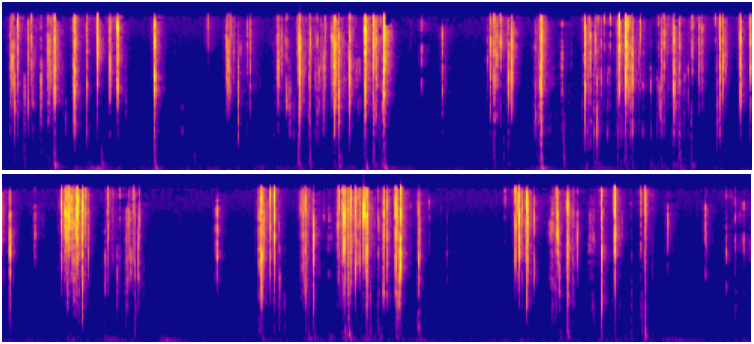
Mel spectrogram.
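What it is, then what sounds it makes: Plastic wrapper packet. A thin printed plastic wrapper packet is crinkled, squeezed and scratched with long nails close to the mic. Bright, dry crackling comes in quick clusters of crunchy snaps, separated by short quiet gaps. There is almost no low end and no ring after each crackle.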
